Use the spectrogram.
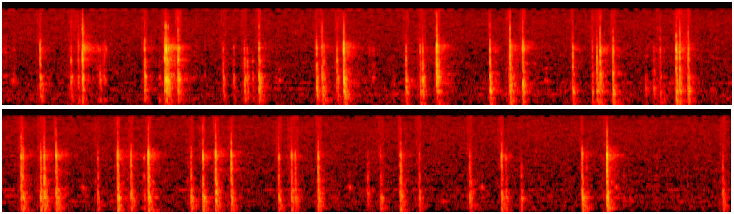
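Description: A green PET plastic bottle with a red cap, full of liquid, is held upright and then sideways while being tapped with fingernails. The result is a quick, irregular run of dozens of short, dry, bright clicks with almost no ring and little low end, sounding much like typing on a keyboard.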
